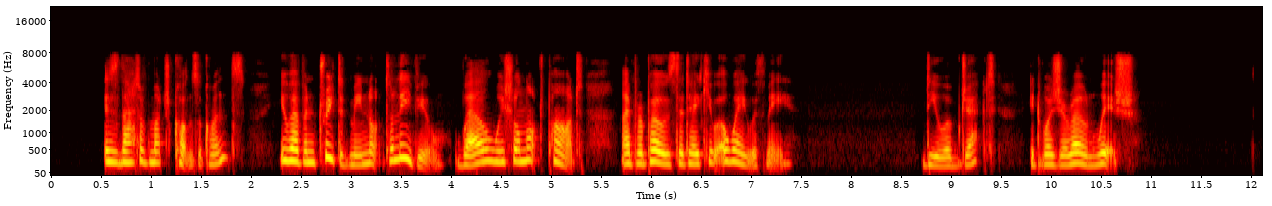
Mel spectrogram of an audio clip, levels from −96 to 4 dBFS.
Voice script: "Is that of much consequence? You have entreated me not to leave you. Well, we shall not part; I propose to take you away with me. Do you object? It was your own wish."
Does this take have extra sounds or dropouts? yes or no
no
